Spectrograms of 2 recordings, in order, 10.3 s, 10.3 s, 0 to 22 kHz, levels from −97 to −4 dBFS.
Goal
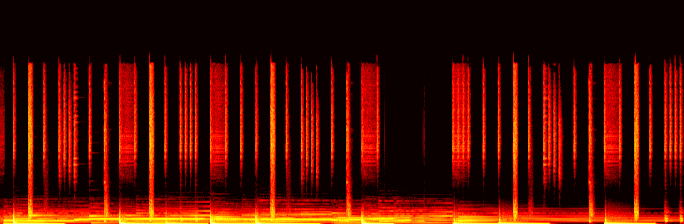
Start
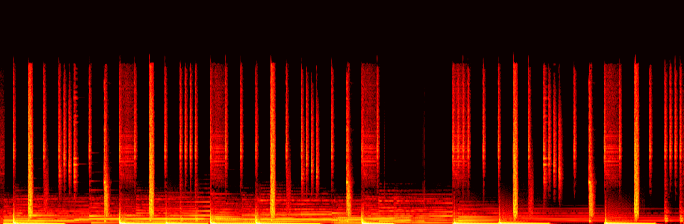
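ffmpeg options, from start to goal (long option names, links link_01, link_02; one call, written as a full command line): ffmpeg -i in.wav -af "firequalizer=gain_entry='entry(160,0);entry(450,9);entry(2900,-18);entry(8100,6)':delay=0.05:min_phase=1" out.wav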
